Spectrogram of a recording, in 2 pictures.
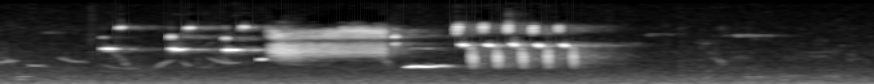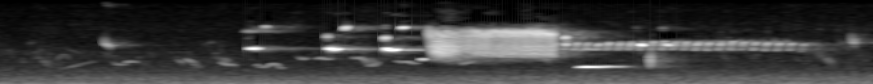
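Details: A Song Sparrow recorded in Los Padres National Forest, California, sings the same song twice: a few crisp opening notes, then a bright buzzy burst and a quick dry trill, high-pitched, over faint hiss.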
